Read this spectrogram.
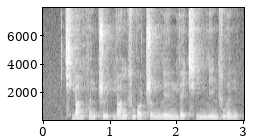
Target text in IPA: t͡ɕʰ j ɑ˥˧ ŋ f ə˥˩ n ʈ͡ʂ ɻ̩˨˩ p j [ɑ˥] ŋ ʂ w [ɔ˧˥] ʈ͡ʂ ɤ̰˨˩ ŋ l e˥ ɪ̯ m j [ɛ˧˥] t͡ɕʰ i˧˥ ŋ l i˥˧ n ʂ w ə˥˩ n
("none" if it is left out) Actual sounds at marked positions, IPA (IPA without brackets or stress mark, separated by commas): ɑ˥, ɔ˧˥, ɛ˧˥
